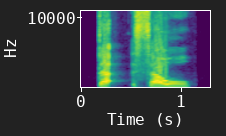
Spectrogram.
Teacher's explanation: الف پہ جزم ہے تو ہم حمزہ کو ظاہر کریں گے اور سین کو زبر سے پڑھیں گے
